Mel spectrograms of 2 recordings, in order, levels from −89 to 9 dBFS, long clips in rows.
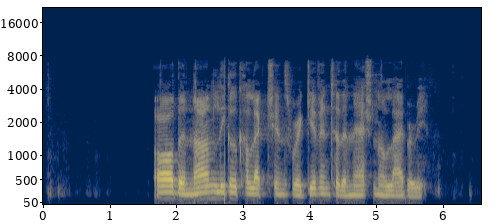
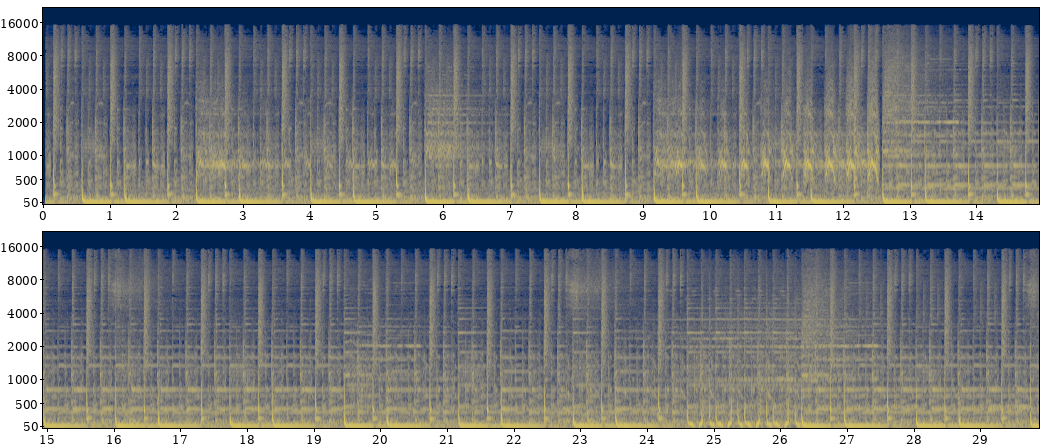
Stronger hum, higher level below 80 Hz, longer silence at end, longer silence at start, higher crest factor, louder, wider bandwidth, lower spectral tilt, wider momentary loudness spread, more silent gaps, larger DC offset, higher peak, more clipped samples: neither; second, -60 dBFS vs -14 dBFS; first, 0.85 s vs 0 s; first, 1.65 s vs 0.05 s; first, 18 dB vs 12 dB; second, -19 LUFS vs -14 LUFS; second, 7.6 kHz vs 16 kHz; first, -6 dB/octave vs -4.5 dB/octave; first, 12 LU vs 4 LU; neither; neither; about the same, -2 dBFS vs 0 dBFS; neither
